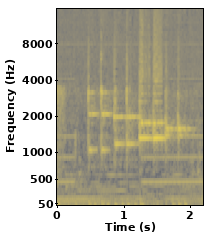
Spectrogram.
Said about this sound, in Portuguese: tem um telefone fazendo barulho aqui.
